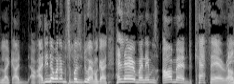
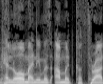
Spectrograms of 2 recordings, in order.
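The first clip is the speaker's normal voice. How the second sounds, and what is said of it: Strong accent with rolled r's. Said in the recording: “your accent can't be so strong ... you need to just tone it down a little bit ... It's too much, mate. You don't go rrr, go rrr, go just round it off ... It's still too much.”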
